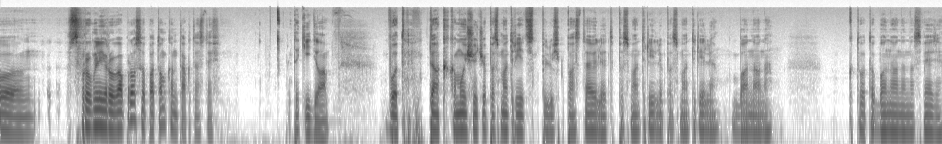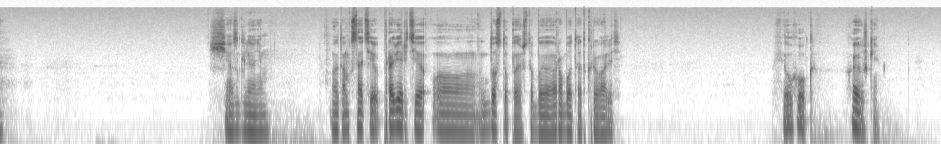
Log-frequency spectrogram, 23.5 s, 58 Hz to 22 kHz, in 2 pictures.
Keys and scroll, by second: 18.5 super+space.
